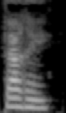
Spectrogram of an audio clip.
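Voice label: "tare" French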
